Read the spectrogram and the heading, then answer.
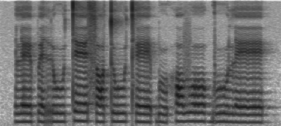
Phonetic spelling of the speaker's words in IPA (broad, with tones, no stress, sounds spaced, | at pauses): l eː˨ p e˨ r uː˨ t eː˦ s ɔ˨ t uː˨ tʰ eː˨ ɓ u˨ h ɔ˦ v oː˦ ɡ uː˦ l eː˦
